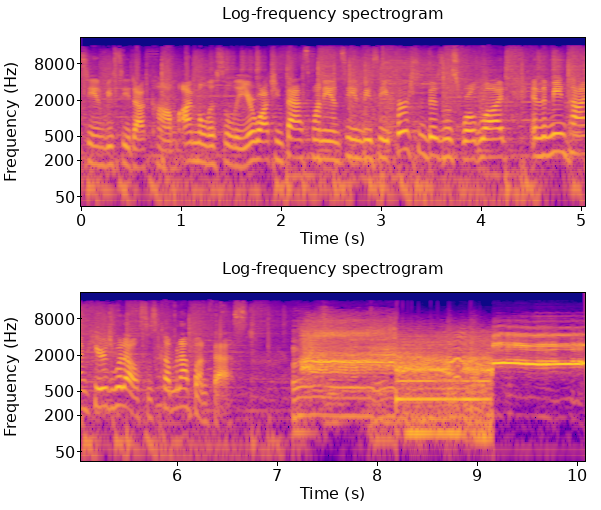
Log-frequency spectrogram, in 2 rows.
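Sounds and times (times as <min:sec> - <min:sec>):
speech: 0:00.0 - 0:08.4
loud harsh screaming: 0:07.2 - 0:10.0.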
